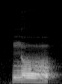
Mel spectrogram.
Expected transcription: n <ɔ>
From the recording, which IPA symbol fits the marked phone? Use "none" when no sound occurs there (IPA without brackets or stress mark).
o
